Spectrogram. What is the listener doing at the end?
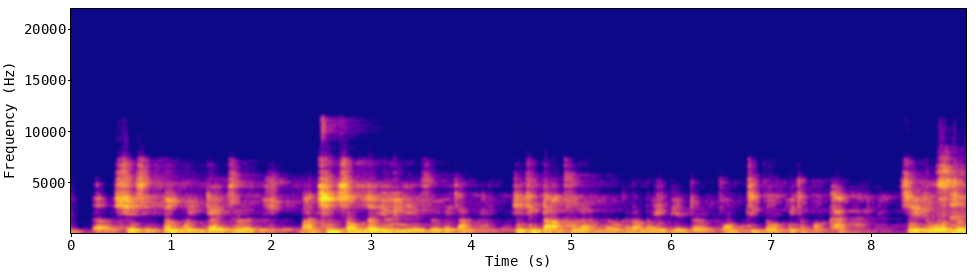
listening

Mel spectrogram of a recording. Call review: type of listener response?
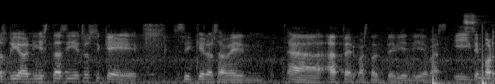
listening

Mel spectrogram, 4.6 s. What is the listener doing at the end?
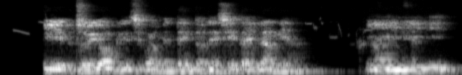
listening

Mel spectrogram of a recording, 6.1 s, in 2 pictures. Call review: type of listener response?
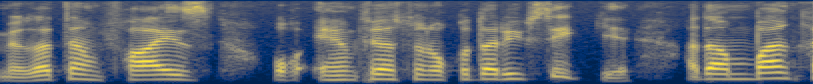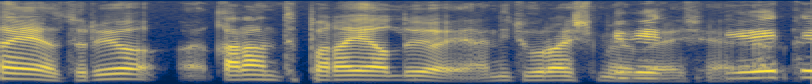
taking over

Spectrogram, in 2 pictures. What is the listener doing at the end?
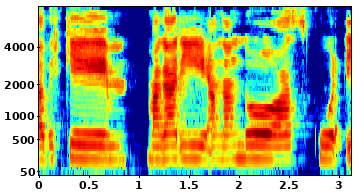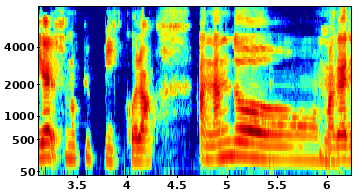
listening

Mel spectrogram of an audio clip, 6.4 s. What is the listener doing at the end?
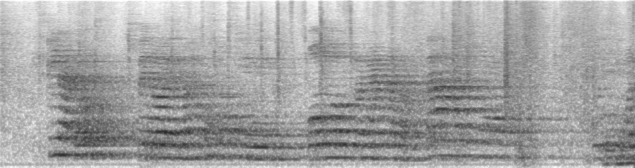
listening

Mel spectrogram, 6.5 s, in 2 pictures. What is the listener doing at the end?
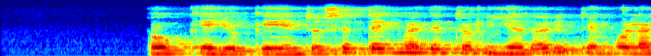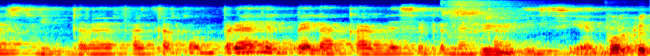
taking over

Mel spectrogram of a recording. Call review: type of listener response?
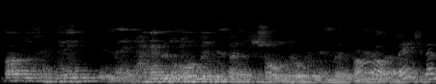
taking over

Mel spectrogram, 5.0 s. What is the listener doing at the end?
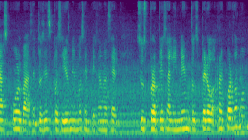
listening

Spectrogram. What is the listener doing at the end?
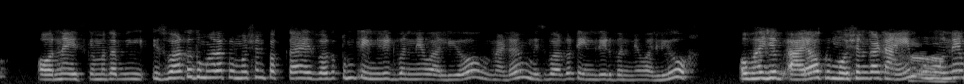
listening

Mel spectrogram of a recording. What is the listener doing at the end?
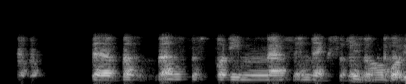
taking over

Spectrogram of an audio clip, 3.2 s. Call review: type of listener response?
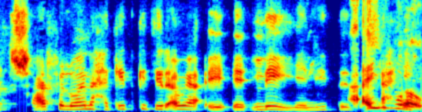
taking over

